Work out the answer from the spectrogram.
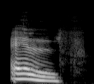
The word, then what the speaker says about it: Elf: Let's take a second here and focus on the E. Listen closely how it's pronounced in German. Elf.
